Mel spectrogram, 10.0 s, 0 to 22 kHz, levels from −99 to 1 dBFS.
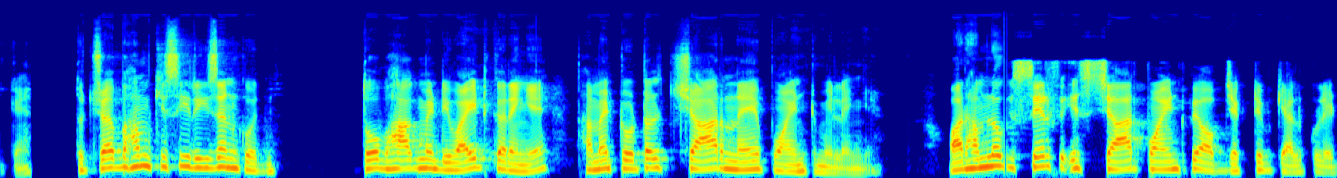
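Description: At 7.53 s a brief gap of about 20 ms is followed by sound that runs to the end with a narrower band: duller, boxier, with a faint new noise floor at about the same level. This is likely an input switched to a poorer device.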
